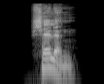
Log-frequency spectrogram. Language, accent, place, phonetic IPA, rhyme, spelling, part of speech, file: German, Germany, Berlin, [ˈʃɛlən], -ɛlən, Schellen, noun, De-Schellen.ogg
- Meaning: 1. plural of Schelle 2. bells, a suit in German playing cards and Swiss playing cards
